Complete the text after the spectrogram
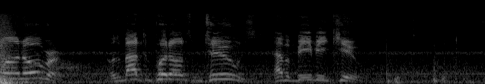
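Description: A man calls out nearby in a friendly, relaxed voice.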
